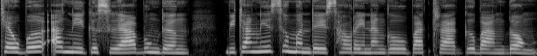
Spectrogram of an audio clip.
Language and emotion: Bodo, neutral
